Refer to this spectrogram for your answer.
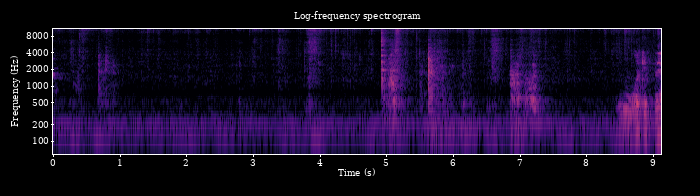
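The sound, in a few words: cheese omelette frying in a pan after flipping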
